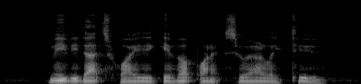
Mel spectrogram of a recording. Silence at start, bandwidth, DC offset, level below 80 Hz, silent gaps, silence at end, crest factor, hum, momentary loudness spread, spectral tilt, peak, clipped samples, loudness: 0.5 s; 12 kHz; under 0.1%; -50 dBFS; none; 0.35 s; 18 dB; none; 7 LU; -6.5 dB/octave; -16 dBFS; under 0.1%; -35 LUFS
